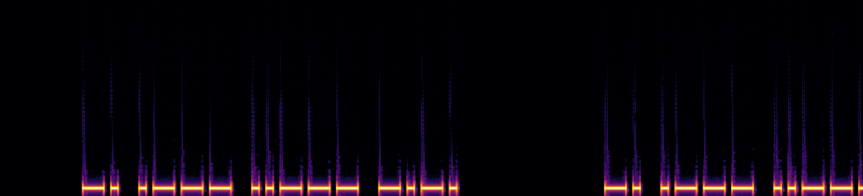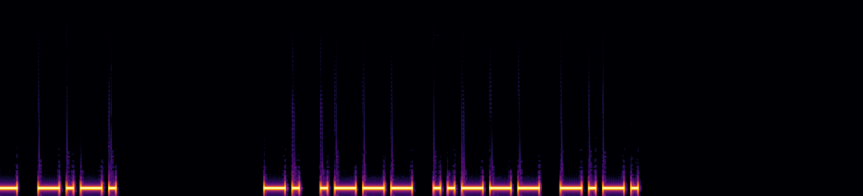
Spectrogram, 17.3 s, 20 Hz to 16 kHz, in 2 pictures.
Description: Morse code, heard as a keyed tone, about 17 wpm, 700 Hz. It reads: NJ2C NJ2C NJ2C
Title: USA Call Signs - 4 Characters - Repeated 3x - 17wpm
